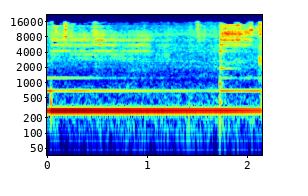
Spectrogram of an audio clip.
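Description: Crystal singing bowl played with a suede-covered wand, ringing one steady, sustained tone. A light tap of the wand sounds at the start and again near the end.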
